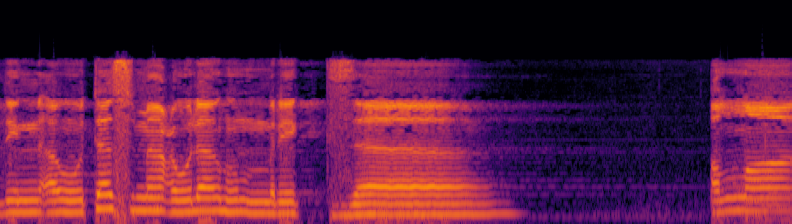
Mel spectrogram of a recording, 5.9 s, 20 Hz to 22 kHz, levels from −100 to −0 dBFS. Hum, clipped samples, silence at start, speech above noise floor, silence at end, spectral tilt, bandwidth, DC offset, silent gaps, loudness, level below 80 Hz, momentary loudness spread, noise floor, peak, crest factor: none; under 0.1%; 0 s; 42 dB; 0 s; -2.5 dB/octave; 9 kHz; under 0.1%; none; -25 LUFS; -60 dBFS; 11 LU; -69 dBFS; -10 dBFS; 18 dB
